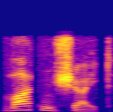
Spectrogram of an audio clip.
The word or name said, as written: Wattenscheid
